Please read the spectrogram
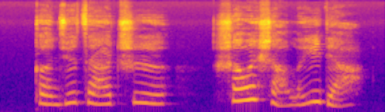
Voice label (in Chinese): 升级, battle cry; ycrpg; 南宫五月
